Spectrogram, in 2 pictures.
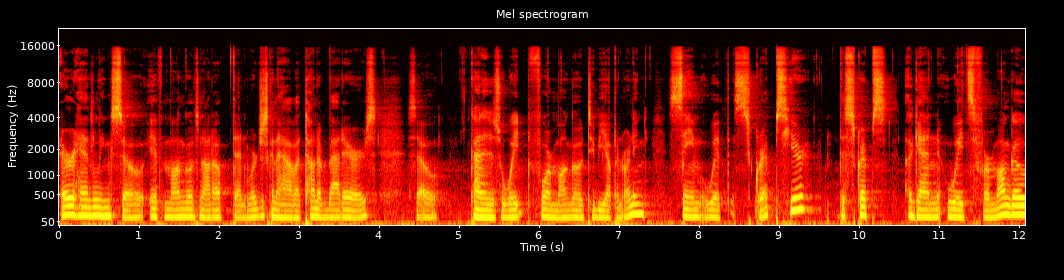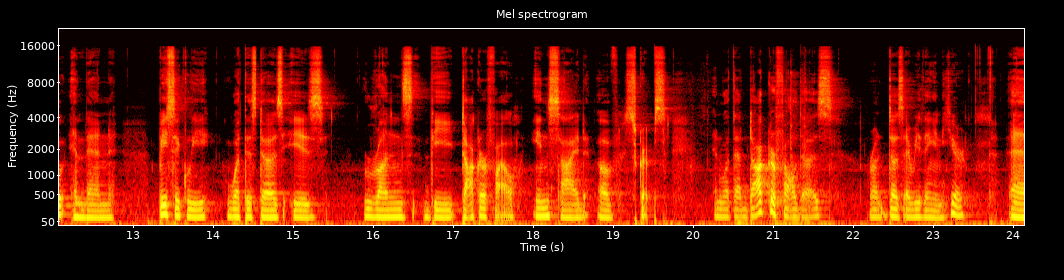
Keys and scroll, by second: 21.2 shift+super+e.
